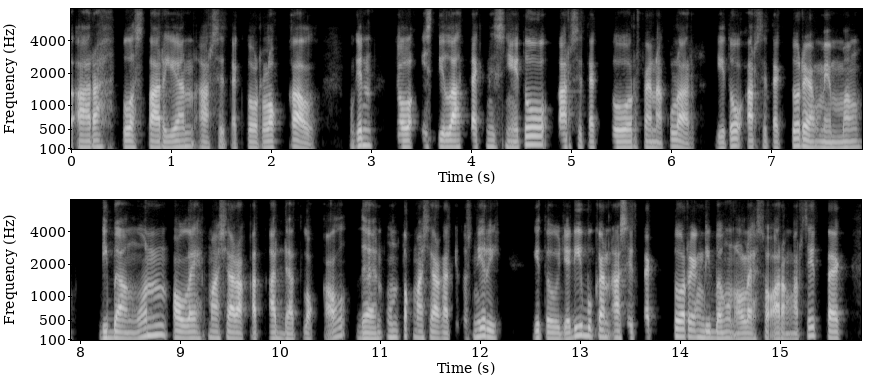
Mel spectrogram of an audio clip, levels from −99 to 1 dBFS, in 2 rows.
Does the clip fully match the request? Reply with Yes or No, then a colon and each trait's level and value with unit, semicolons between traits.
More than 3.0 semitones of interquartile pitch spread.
No: narrow, 2.4 semitones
